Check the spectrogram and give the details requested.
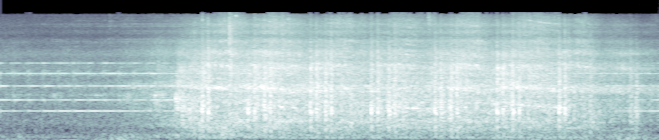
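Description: Level-crossing warning bells ringing steadily. From about two seconds in, a double-deck passenger train passes at speed, its wheels clacking repeatedly over the rails and drowning the bells, before it fades out near the end and the bells ring on.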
